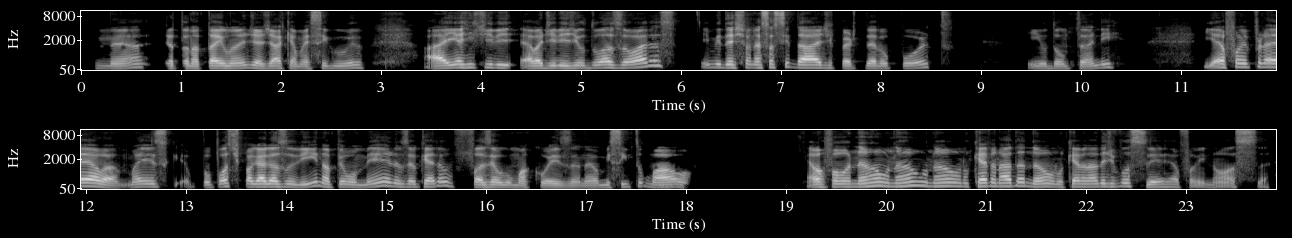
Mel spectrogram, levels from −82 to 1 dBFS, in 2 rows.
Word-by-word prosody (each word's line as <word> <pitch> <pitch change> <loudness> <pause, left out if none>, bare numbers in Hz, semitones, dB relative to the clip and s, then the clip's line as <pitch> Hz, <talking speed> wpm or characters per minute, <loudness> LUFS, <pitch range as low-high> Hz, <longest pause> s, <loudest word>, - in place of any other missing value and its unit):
Né, 130 +6 -5 0.3
já 130 - 0
to 130 0 -4
na 120 - 0
Tailândia 135 +2 +3
já 130 +1 +3
que - - -13
é 125 - -1
mais 115 -1 -4
seguro, 130 +4 -5 0.6
aí 145 +3 +4
a 175 - +6
gente 175 0 -6
diri 160 -3 -1
ela 135 +2 +3
dirigiu 140 +1 -1
2 155 +2 0
horas 205 +11 +1 0.2
e - - -10
me 180 - -4
deixou 170 +1 +2
nessa 165 +2 +2
cidade 155 -7 +5
perto 125 -1 -4
do - - -14
aeroporto, 130 +6 -5 0.8
em 125 - -11
Udontani, 125 +7 -7 0.9
e - - -3
ai - - +6
eu 180 - +5
falei 195 +1 -1
pra 200 +2 -2
ela: 185 -11 +6
"Mas 155 +5 -3 0.4
eu 135 - -5
posso 160 +4 0
te - - -3
pagar 160 -1 +6
gasolina 155 +2 +1
pelo 145 -1 -4
menos, 165 +5 -3
eu 150 - -2
quero 165 +7 0
fazer 135 -4 -1
alguma 130 -3 -2
coisa 105 -2 -5
né 115 - -7
eu 120 - -5
me 130 +2 -8
sinto 150 +7 -5
mal". 135 -1 +1 1.2
Ela 145 +1 +4
falou: 160 +1 0
"Não, 185 +6 +1
não, 205 +4 -2
não, 190 +1 -1
não 175 - -9
quero 185 +2 +4
nada 185 +2 +2
não, 165 -2 -1
não 145 -1 -7
quero 160 0 0
nada 165 +2 0
de 170 - -4
você", 180 -5 -2
aí - - -11
eu 140 -2 -7
falei 75 -1 -10
"Nossa", - - -4
155 Hz, 175 wpm, -24 LUFS, 130-175 Hz, 1.2 s, a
